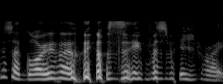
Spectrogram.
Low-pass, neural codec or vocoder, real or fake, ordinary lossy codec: none; none; real; none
